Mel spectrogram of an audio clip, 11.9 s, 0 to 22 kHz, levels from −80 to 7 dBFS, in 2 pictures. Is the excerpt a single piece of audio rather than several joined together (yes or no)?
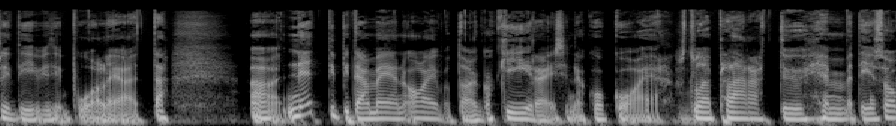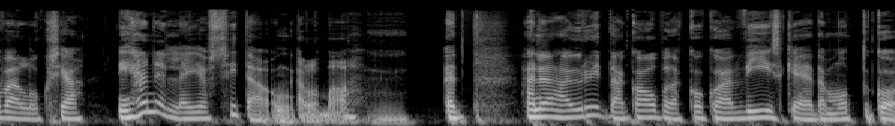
yes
